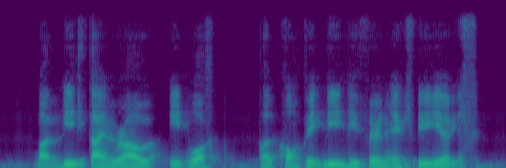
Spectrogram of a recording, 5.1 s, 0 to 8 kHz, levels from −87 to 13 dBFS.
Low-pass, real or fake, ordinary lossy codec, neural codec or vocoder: 7.2 kHz; fake; none; codec, 16 kHz, 0.5 kbps, FreqCodec, larger model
